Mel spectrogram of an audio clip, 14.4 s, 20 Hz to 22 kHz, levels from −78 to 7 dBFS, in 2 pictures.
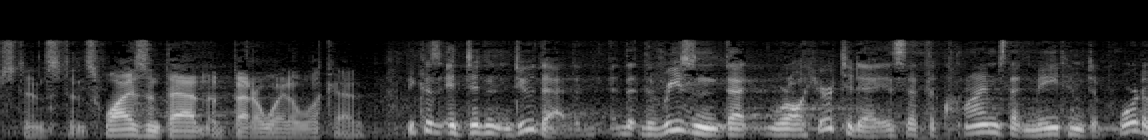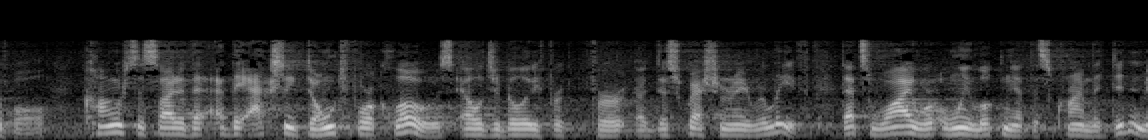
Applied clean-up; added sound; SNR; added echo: none; none; none; none.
